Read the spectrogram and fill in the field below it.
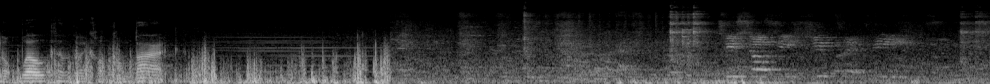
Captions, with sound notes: welcome, that I can't come back. [wind] [cafe sounds]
